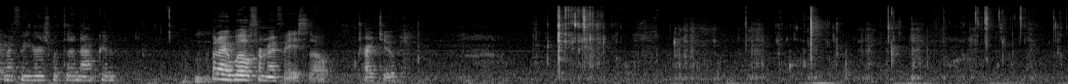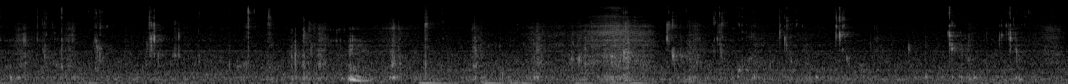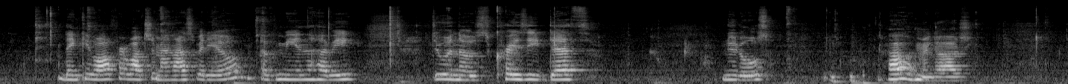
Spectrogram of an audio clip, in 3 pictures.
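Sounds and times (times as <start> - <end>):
tortilla chips crunching: 5.4 - 14.8.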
